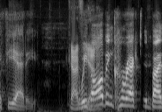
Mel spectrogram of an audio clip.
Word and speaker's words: Fieri: And his name is actually Guy Fieri.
